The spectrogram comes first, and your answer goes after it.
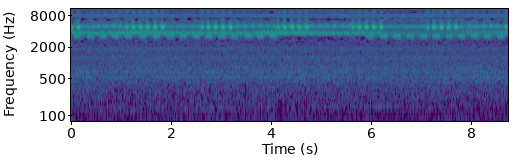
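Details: Insects sing in regular rhythm, each phrase a brisk run of four to five sharp high pulses, about one and a half seconds apart, over a constant piercing drone.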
